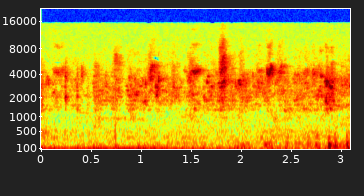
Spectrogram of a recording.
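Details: Several breeding pairs of Antillean siskin (Spinus dominicensis), including males from 2013 and a 2014 male not yet in full colour, giving a dense, high twittering song of quick chirps and thin trills, almost unbroken, over a low steady hum.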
